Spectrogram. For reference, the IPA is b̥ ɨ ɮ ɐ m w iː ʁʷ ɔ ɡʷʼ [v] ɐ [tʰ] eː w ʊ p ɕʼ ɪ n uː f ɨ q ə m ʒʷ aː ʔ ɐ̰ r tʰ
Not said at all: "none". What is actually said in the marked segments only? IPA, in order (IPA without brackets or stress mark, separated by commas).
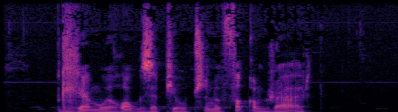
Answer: z, pʰ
